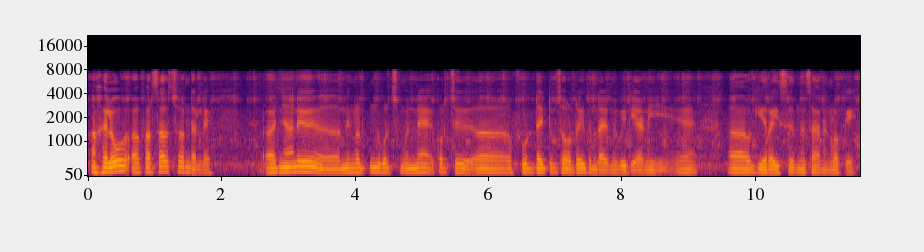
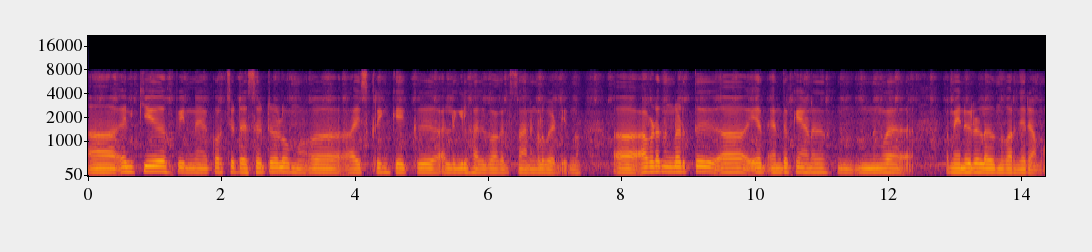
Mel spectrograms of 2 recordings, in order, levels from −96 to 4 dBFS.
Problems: constant background noise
